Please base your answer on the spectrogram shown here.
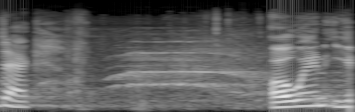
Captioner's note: audience cheers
